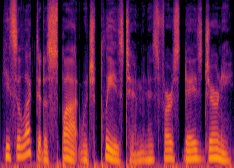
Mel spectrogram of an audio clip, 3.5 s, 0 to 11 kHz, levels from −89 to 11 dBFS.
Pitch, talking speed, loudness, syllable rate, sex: 120 Hz, 205 wpm, -18 LUFS, 4.7 syllables/s, male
